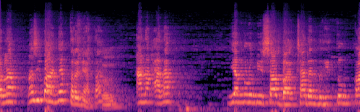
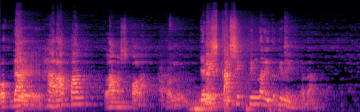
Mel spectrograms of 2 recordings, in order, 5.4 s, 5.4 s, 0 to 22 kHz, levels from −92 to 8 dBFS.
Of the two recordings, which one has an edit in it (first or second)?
second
